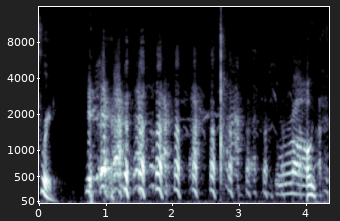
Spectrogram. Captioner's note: laughter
